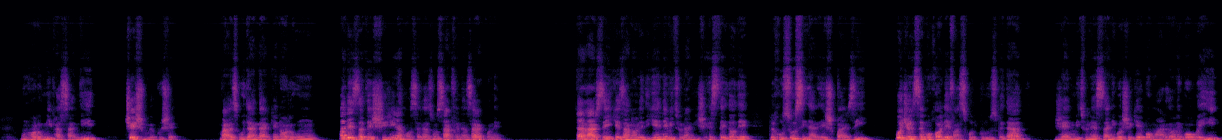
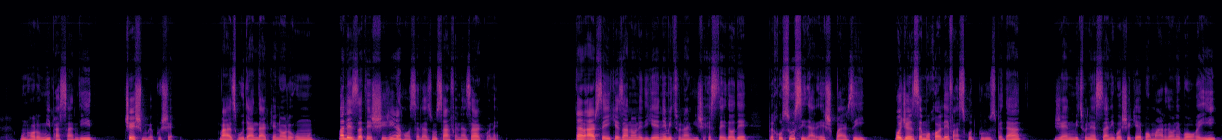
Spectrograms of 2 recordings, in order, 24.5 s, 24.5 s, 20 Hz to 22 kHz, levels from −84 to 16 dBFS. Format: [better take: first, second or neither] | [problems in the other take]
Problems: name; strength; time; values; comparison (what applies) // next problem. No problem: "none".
second | room echo; slight; dies away in 0.3 s // off-mic speech; far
